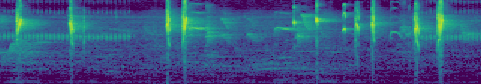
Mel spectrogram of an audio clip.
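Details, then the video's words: Masteran bird song for tutoring small fighter birds, with sharp high chips spaced about a second apart over a steady rapid ticking trill, and mid-clip a cluster of whistled notes and chips. "Masteran paling merdu untuk burung faigter kecil"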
